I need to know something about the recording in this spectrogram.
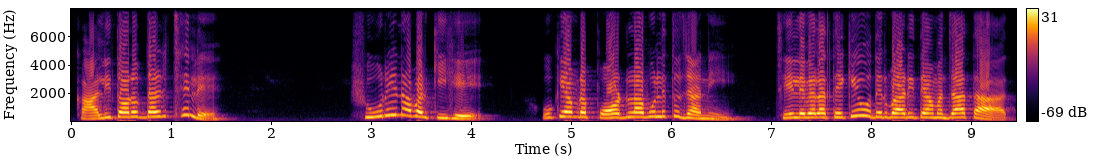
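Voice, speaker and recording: Woman voicing a chatty, high-pitched old male priest. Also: big pitch swings, a little slow, long pauses. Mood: inquisitive. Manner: rambling, chatty, question after question. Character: garrulous, nosy old male village priest, imposing and familiar. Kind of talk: dramatised audiobook dialogue.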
